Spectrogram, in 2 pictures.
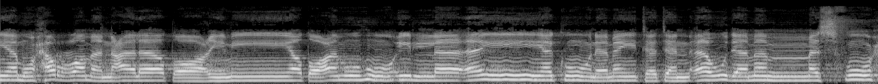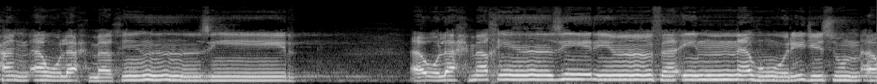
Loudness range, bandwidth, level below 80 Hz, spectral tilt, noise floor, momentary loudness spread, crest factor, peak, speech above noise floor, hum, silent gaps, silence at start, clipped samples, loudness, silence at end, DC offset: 4 LU; 16 kHz; -54 dBFS; -6 dB/octave; -37 dBFS; 5 LU; 10 dB; 0 dBFS; 27 dB; none; none; 0 s; under 0.1%; -10 LUFS; 0 s; under 0.1%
